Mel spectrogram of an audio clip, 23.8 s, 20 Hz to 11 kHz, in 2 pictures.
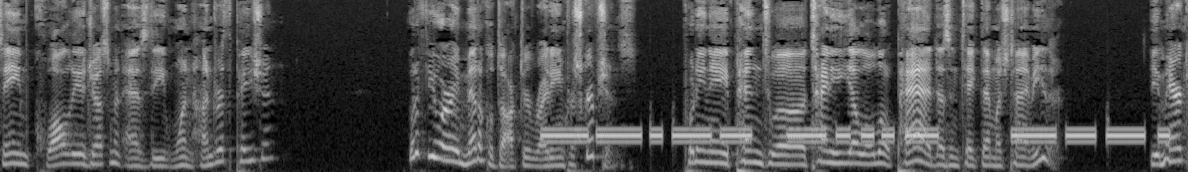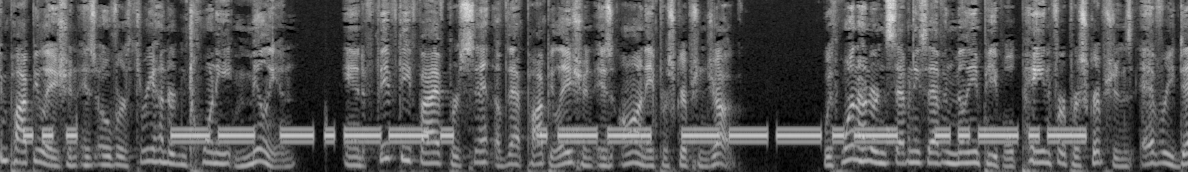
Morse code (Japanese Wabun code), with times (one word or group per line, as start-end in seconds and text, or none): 5.4-9.4 アメ
10.1-12.6 ソラ
13.6-16.4 ヨル
17.2-22.7 ヤスミ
